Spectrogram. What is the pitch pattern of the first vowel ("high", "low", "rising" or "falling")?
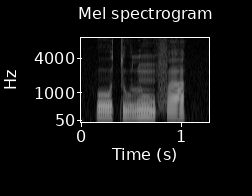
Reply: high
